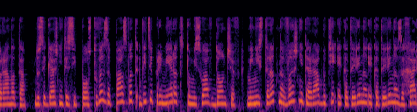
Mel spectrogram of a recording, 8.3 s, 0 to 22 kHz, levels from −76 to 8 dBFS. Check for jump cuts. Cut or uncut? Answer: cut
